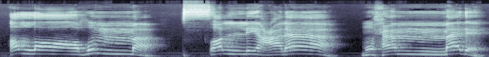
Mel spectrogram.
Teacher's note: এটা মুহাম্মদ সাল্লাল্লাহু আলাইহি ওয়াসাল্লাম মানে নবীজির নাম, এটার ভিতরে একটা ওয়াজিব গুণা আছে। মুহাম্মাদ শেষে আবার কলকলা।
